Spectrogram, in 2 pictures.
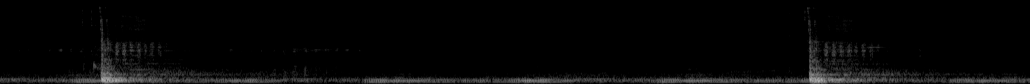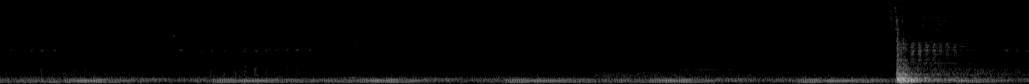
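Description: A futuristic gun fires with a sharp, ringing zap, a few times.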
